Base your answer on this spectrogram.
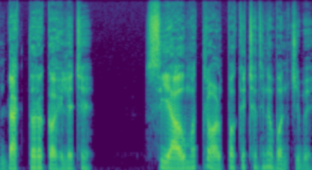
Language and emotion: Odia, sad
